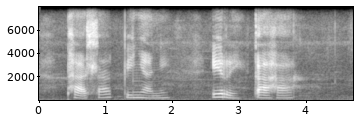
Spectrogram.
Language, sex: Southern Sotho, female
